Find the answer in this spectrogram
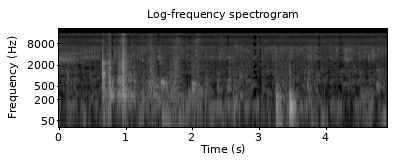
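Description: Chicken pieces frying in oil, a steady sizzle, with two sharp knocks about a second in.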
